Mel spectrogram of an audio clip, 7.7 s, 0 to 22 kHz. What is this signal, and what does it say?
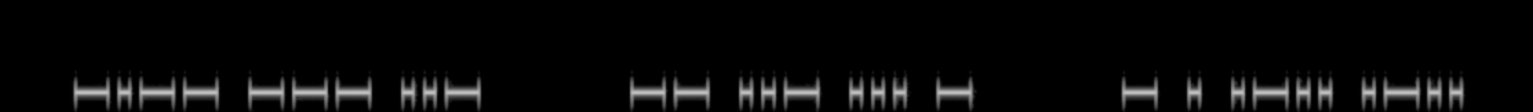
Morse code, heard as a keyed tone, about 21 wpm, 700 Hz. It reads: YOU MUST TELL
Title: Sentences Top 200 Words - 22wpm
